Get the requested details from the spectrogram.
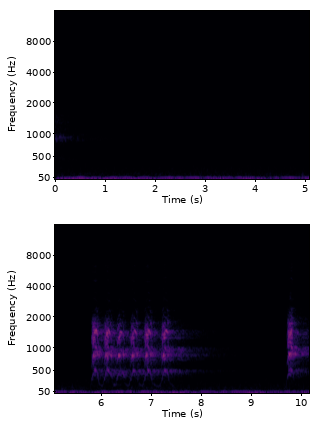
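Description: A dog barks in the distance, a quick burst of five or six barks then one more.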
